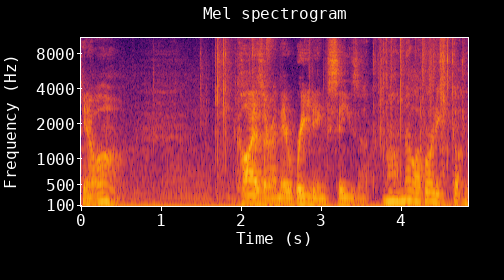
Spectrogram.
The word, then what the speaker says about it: King Caesar: Of course, some people pronounce it as Kaiser. But yes, the... which I just say Caesar, but yeah.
